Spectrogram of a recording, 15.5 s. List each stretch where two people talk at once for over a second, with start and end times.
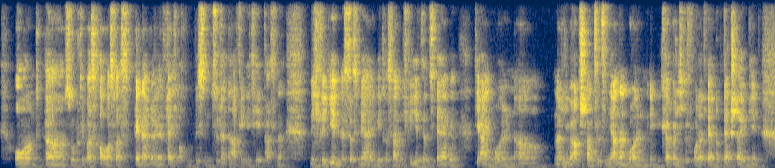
none

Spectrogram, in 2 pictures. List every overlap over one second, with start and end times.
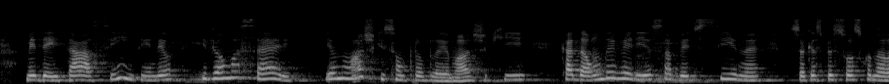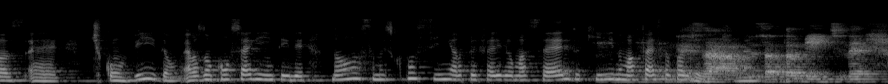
14.8-16.5

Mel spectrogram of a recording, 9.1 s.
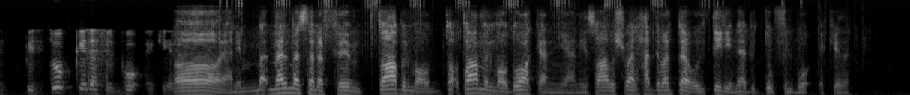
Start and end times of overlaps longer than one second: none

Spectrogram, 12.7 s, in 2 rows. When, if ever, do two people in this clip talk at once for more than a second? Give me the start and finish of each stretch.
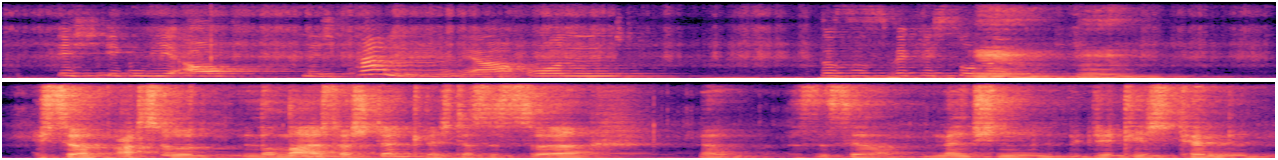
none

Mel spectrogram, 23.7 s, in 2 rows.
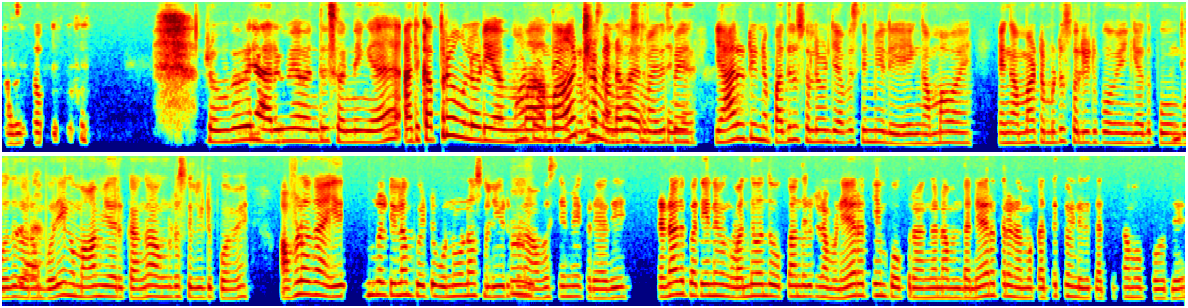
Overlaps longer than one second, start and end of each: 5.1-6.8

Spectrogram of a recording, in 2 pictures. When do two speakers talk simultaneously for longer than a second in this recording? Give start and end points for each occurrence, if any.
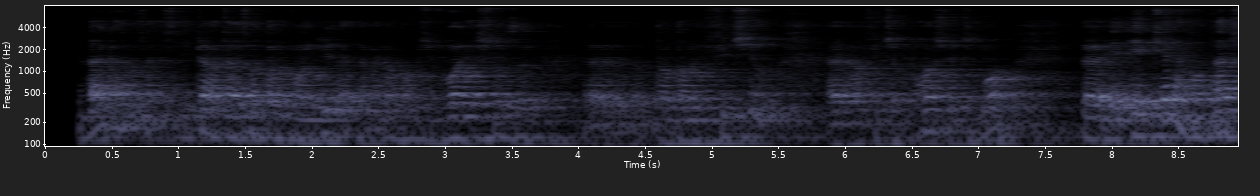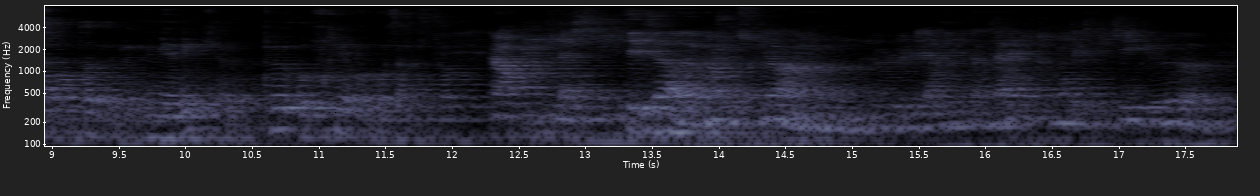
none

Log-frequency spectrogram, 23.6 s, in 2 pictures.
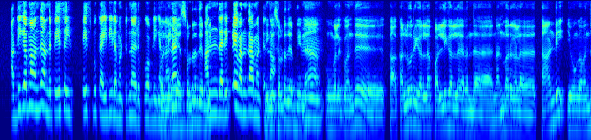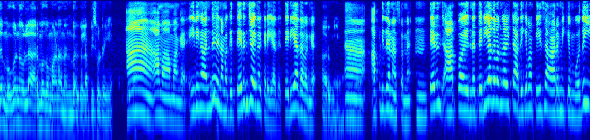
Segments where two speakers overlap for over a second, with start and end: none

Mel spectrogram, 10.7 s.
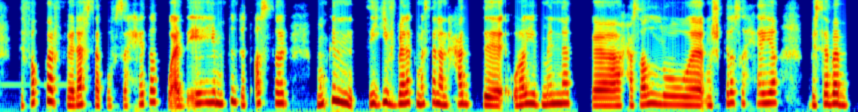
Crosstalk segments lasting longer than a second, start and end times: none

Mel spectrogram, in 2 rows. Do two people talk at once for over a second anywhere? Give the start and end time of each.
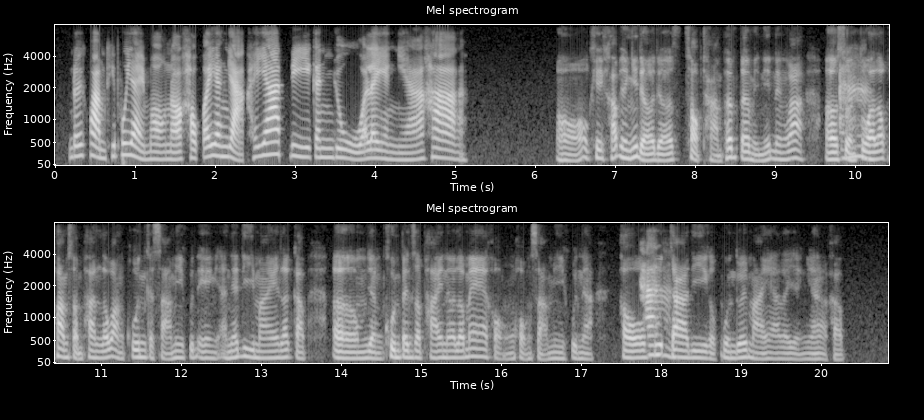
none

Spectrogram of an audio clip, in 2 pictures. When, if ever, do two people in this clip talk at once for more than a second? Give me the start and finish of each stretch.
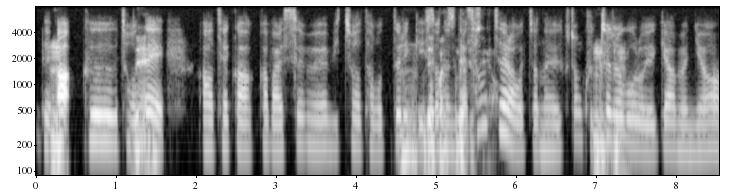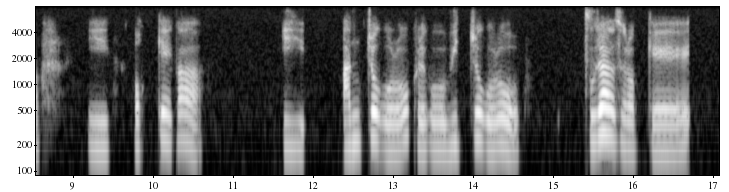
4.5-5.8

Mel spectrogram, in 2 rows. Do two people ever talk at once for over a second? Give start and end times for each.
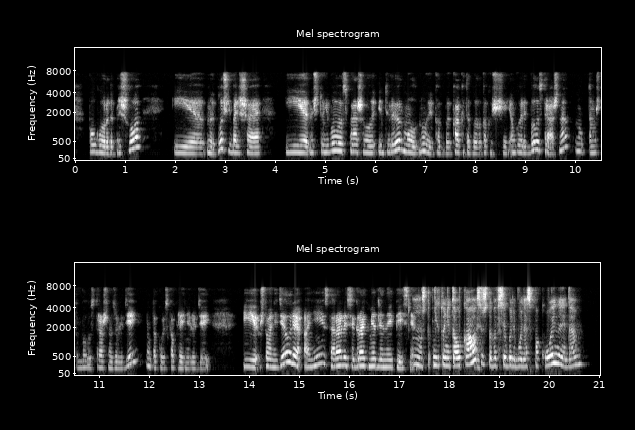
none

